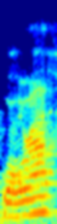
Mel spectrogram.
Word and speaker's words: Walrath: name is and I pronounce my last name walrath because uh since I'm American and I've just grown up here um it's um it's a German uh I had a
